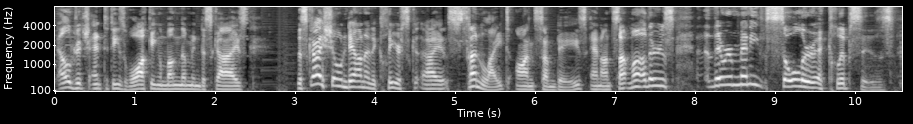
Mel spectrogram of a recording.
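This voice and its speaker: A man reading a story aloud in deliberate phrases with short pauses. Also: fairly high pitch. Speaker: fan fiction reader on a video channel. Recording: music behind the voice.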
